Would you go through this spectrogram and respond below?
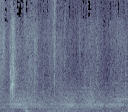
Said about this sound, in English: Max is laying down, so maybe I will close the door for you guys. Want to hear some footsteps?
